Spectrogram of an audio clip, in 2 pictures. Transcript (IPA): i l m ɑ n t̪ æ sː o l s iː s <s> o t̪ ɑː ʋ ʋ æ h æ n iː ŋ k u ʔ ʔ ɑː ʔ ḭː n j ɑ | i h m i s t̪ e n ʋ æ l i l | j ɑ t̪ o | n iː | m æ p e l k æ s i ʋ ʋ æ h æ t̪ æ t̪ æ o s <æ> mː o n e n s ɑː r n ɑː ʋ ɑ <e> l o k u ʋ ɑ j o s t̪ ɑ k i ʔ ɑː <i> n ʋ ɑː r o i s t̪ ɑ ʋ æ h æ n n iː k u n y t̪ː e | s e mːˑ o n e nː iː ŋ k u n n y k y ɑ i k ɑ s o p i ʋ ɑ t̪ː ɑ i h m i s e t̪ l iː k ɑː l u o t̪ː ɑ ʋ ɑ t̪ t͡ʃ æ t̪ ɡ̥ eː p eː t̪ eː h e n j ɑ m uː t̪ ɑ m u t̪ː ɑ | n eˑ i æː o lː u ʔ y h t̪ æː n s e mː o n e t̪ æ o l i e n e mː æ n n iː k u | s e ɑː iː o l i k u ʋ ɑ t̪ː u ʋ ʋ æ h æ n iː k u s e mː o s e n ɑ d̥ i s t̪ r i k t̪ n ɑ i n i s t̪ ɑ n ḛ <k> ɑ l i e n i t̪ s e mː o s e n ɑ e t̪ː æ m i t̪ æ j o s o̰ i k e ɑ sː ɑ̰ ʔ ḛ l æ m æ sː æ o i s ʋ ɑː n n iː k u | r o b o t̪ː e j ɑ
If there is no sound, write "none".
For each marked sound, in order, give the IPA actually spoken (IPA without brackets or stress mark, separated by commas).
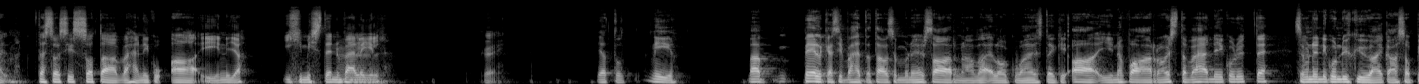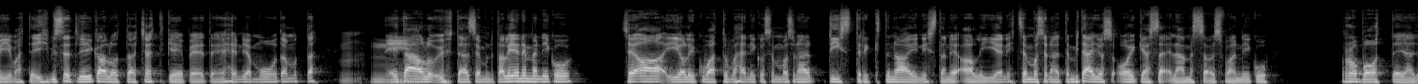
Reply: s, e, e, iː, ʔ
